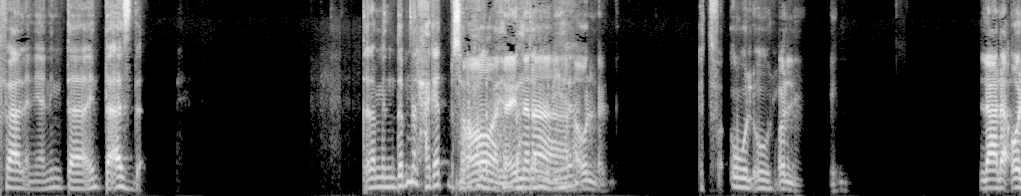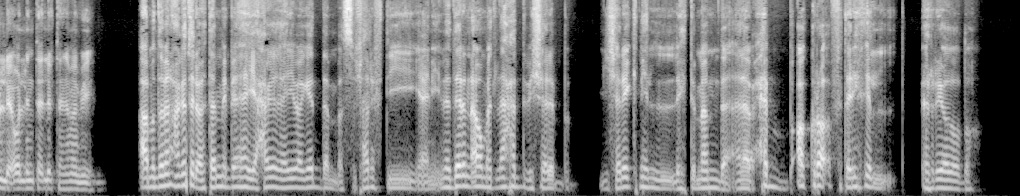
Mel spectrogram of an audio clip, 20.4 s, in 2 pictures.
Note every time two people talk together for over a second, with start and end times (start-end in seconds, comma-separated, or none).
4.5-5.8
